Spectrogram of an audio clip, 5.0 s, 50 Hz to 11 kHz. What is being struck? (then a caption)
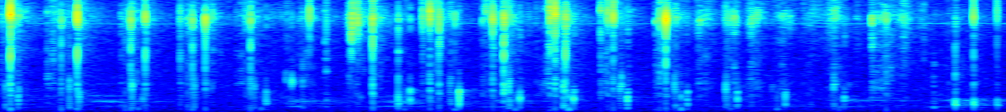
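Plastic cream jar. Fingertips tap the side wall of a closed white-and-blue 100 g Nivea plastic cream jar in a quick, uneven series. Each tap is a short, dry, quiet click with a bright, high edge and almost no ring, with soft crinkly texture between taps.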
